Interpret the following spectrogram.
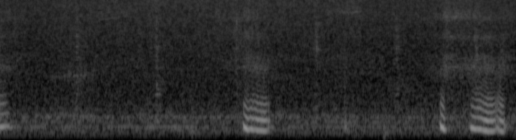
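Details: Sleeping pet cat snoring indoors: two short, harmonic, whistling snores, each sliding downward in pitch, about two and a half seconds apart, with a faint room hiss between them.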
